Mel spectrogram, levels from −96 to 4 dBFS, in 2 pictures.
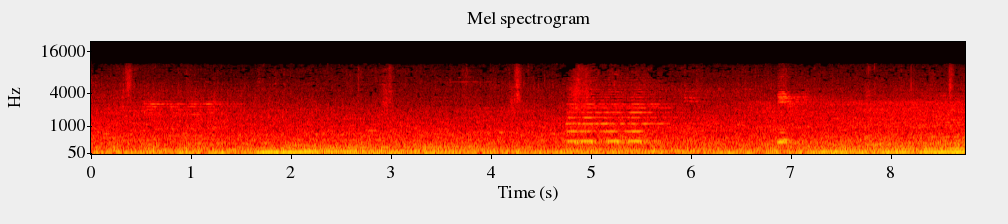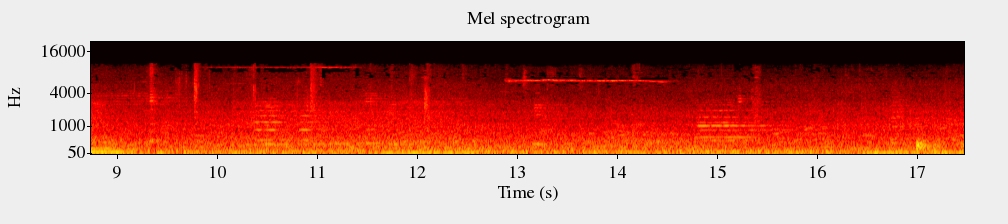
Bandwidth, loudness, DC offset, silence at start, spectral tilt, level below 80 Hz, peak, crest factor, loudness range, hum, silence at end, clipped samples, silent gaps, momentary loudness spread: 11 kHz; -38 LUFS; under 0.1%; 0 s; -5.5 dB/octave; -40 dBFS; -18 dBFS; 18 dB; 2 LU; none; 0 s; under 0.1%; none; 6 LU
